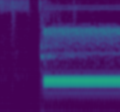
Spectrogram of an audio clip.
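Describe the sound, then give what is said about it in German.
A telephone tone sounds as a German caller places a call: one loud, steady, pure beep starts after half a second of near silence and holds unchanged to the end. “Achtung, Berger ruft an.”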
